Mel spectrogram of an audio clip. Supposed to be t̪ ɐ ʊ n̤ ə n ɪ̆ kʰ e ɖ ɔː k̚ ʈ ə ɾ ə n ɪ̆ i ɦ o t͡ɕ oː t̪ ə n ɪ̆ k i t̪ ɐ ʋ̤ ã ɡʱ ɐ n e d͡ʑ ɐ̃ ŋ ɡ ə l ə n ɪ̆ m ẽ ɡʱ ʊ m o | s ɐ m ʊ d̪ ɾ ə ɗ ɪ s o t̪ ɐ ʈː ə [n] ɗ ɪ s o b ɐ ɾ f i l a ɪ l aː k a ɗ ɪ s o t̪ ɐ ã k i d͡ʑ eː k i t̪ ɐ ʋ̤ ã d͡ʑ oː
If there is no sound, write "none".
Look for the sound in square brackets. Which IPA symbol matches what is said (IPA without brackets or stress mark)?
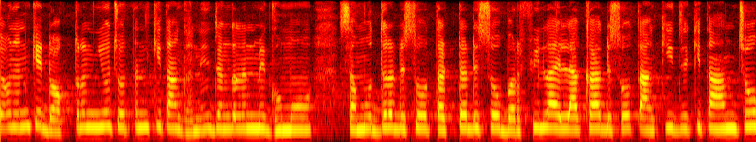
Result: none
